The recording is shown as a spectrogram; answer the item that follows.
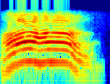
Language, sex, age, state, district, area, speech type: Odia, male, 60+, Odisha, Cuttack, urban, conversation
